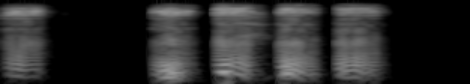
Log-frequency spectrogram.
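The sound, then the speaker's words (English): Five short, loud, buzzy bursts that sound like fart noises: one alone, then four in a quick, evenly spaced run, clear with no talking. “It just sounds like farts to me.”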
